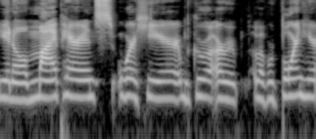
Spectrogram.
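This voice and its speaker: This is a very clean recording with a silent background. A woman with an American accent speaks at a medium pitch. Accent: Chicago American English with Spanglish. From US, Chicago south side. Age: 30s. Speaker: lifestyle brand owner and podcaster. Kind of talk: casual interview chat.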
